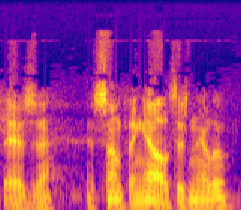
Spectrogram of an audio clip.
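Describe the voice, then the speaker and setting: A man's voice: fairly low pitch, moderate pace, dry recording, lightly acted. An actor playing a dogged, inquisitive man who narrates his own investigation in a vintage radio drama, conversational and wry. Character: dogged, inquisitive male actor turned amateur sleuth. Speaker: first-person narrator and lead. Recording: muffled vintage radio recording with music.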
